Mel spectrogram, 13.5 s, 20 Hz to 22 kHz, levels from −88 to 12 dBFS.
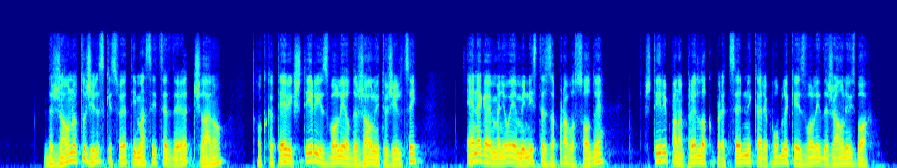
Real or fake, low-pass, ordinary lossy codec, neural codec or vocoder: fake; 10.8 kHz; none; codec, 16 kHz in and 24 kHz out, 0.9 kbps, LongCat-Audio-Codec, fine tuned four codebook decoder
